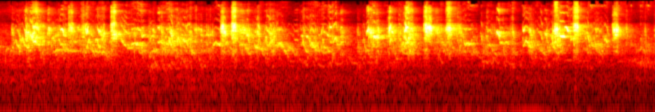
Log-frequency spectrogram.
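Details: Budgerigars, kept as pets, making happy sounds: continuous busy chatter of overlapping high chirps, squeaks and warbles with no pause, over a low steady hum.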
